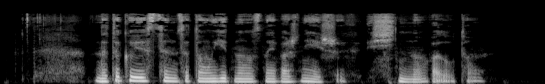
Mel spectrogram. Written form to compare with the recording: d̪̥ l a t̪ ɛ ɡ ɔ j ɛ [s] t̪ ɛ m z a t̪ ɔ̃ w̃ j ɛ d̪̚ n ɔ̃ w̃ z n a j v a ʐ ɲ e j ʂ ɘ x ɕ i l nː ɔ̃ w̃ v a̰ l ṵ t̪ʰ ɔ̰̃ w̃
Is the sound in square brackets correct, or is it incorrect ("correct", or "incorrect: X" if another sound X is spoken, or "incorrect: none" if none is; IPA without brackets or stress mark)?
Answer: correct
